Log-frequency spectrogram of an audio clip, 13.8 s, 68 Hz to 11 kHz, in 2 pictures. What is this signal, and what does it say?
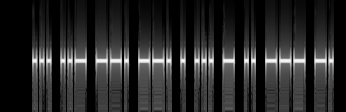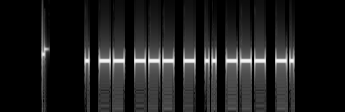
Morse code, heard as a keyed tone, about 17 wpm, 700 Hz. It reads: SUGGESTION EMOTION
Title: Sentences from Top 1600 Words - New Word Drill - 17wpm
